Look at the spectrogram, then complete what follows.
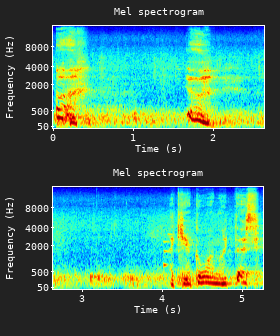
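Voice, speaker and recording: The ghost of a young soldier, high-pitched and desperate. He pleads urgently and haltingly in anime game style, his voice echoing through storm noise. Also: sing-song, heavily acted. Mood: panicked, warning. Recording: echoing, noisy, with rain and thunder behind.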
